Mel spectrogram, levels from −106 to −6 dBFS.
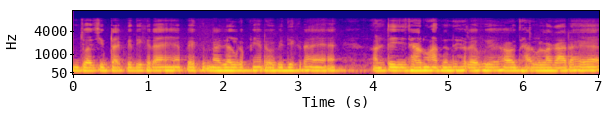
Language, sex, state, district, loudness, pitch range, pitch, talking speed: Hindi, male, Chhattisgarh, Raipur, -15 LUFS, 120-125 Hz, 125 Hz, 275 wpm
